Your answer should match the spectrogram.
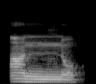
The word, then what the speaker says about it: anno: Like, for example, for year, it's anno. But if you say anno, that means anus, right? So you really want to make sure you pronounce it correctly.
